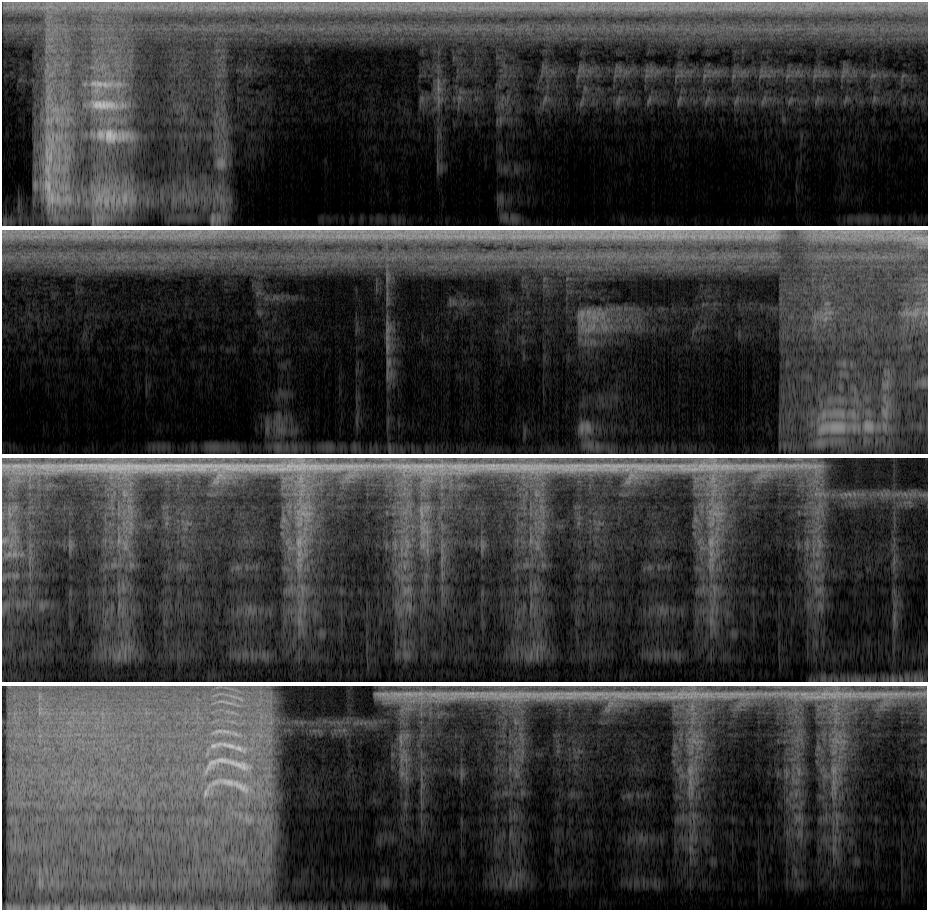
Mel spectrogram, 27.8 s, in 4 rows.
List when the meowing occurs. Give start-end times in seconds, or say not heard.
0.2-1.7, 12.8-14.3, 20.9-22.9.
